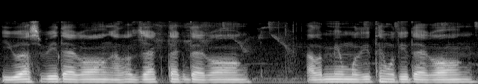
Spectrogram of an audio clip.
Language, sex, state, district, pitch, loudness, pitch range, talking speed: Chakma, male, Tripura, Dhalai, 115 Hz, -13 LUFS, 110-120 Hz, 125 wpm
